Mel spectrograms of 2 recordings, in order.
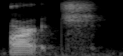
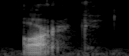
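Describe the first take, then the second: First: The word ends with a 'ch' sound. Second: The word ends with a 'k' sound. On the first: The speaker calls it wrong. "That don't sound right" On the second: The speaker calls it right. "That sound right"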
